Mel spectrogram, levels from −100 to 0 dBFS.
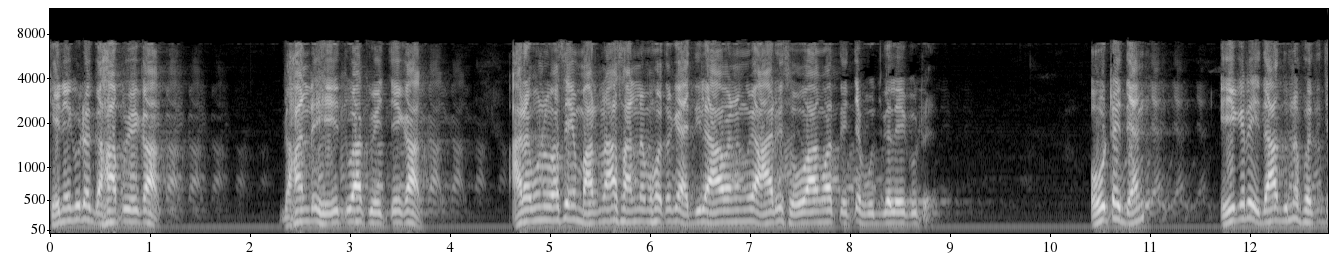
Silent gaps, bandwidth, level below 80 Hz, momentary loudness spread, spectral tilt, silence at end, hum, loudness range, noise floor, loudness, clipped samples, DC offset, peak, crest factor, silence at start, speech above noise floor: none; 7.6 kHz; -56 dBFS; 9 LU; -4.5 dB/octave; 0 s; 50 Hz at -50 dBFS; 5 LU; -58 dBFS; -20 LUFS; under 0.1%; under 0.1%; -6 dBFS; 14 dB; 0 s; 38 dB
